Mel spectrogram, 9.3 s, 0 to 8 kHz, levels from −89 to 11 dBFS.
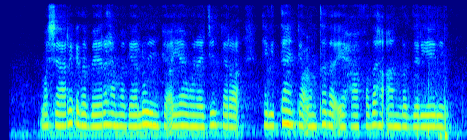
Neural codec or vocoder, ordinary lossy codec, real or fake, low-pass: none; AAC, 48 kbps; real; 7.2 kHz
